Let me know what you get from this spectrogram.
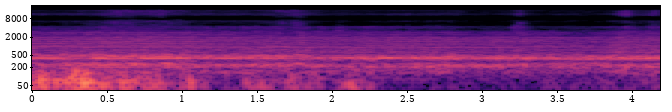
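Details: Western honey bees in an opened hive, as young bees emerge from brood cells, give a steady, droning buzz, a low hum at an even pitch throughout.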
